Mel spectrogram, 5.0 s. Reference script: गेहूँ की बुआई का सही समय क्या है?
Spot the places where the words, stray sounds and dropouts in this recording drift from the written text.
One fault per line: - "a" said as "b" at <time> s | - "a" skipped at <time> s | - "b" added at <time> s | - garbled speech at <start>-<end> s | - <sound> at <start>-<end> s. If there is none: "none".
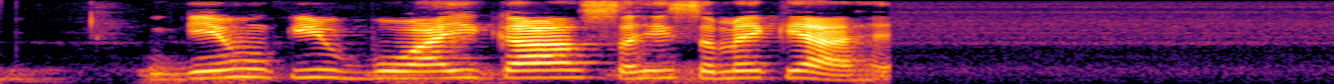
none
